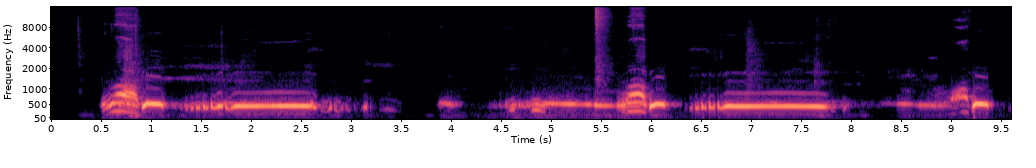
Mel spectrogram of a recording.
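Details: Pelung-style Barbary dove cooing as a lure so that quiet doves answer: two phrases, each a burst of short rising notes leading into a long level hum, with small trailing coos between.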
